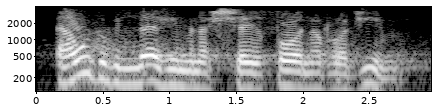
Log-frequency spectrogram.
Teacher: الطاء هي المفخمة، والطاء من اعلى الحروف المفخمة لان بعدها ألف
